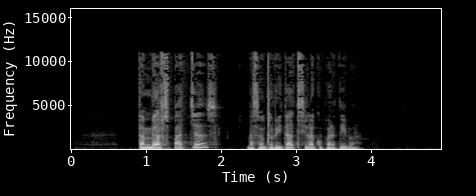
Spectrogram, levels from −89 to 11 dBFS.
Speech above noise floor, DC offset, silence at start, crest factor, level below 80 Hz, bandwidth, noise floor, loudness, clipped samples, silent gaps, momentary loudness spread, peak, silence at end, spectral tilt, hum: 59 dB; under 0.1%; 0.9 s; 18 dB; -52 dBFS; 11.5 kHz; -78 dBFS; -19 LUFS; under 0.1%; none; 12 LU; -2 dBFS; 1.1 s; -6.5 dB/octave; none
